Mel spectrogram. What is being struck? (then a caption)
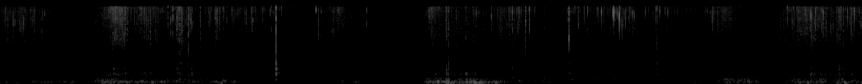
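Dried rosebuds and petals. A pile of dry rosebuds and petals on white cloth is pressed and crumbled between fingers in black and gray felt gloves. Brittle, bright crunching and crackling comes in several bursts separated by brief quiet pauses, with a faint low rustle underneath.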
